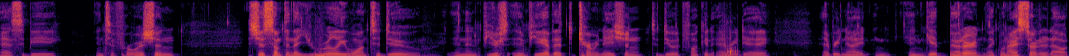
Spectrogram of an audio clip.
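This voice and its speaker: A man's dark, mellow, somewhat breathy voice at medium pitch, monotone and flat, at a very fast pace, dry and close with no echo. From US Midwest. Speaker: photographer. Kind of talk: casual chat. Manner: soft-spoken.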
